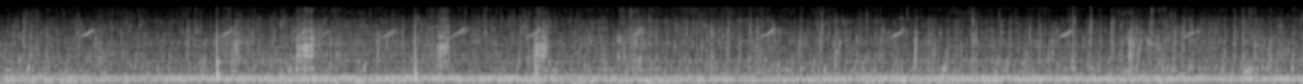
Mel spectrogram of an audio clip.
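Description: A metal ladle scrapes and clinks against a wok.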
